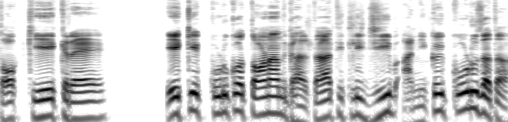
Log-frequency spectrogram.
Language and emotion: Goan Konkani, disgusted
